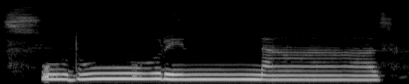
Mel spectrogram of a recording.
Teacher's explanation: صدور الناس، صاد پہ ضمہ ہے، ہونٹوں کو مکمل گول کریں گے اور صاد میں سیٹی ہوتی ہے اور سیٹی کی آواز موٹی آئے گی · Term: موٹا حرف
